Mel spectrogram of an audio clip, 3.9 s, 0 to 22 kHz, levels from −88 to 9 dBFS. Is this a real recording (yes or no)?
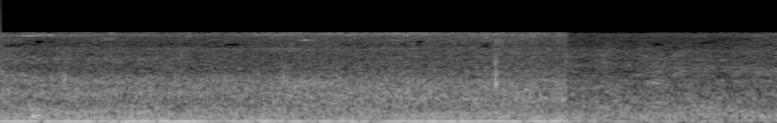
no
